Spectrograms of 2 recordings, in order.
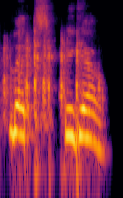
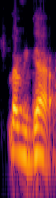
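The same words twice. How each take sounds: First: High, laughing "Let me go"; giggled "Let me go". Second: Said in the usual way. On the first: Real, not acted. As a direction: squeal "Let me go" through a laugh.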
